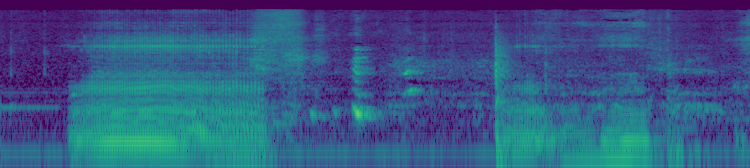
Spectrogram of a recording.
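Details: A female French Bulldog snores very loudly, with deep, rattling breaths drawn in and pushed out.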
